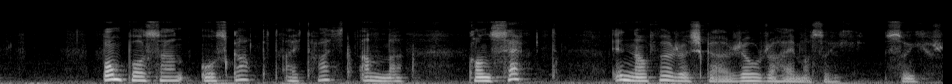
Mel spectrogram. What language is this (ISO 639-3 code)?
fao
